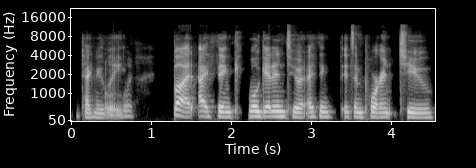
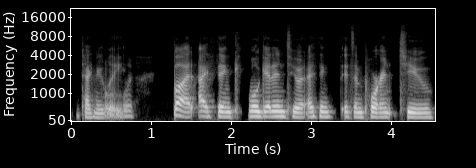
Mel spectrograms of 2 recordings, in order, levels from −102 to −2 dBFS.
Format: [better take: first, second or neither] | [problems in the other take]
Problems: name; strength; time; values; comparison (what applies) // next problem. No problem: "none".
first | muffled; very; fading above 2.5 kHz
